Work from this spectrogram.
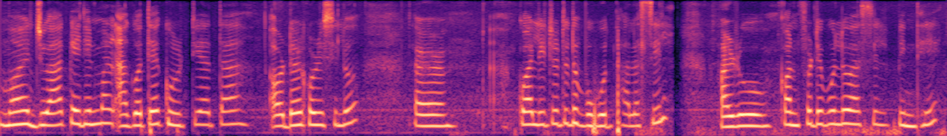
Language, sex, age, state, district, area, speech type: Assamese, female, 18-30, Assam, Nalbari, rural, spontaneous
